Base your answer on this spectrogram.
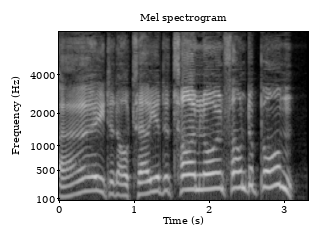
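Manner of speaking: unhurried, slow, drawn-out voice. Imitating Neil telling about the bomb: Neil impression. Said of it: "Is that your Neil impression?".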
